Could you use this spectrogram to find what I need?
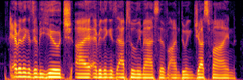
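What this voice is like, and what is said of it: Imitates another person's voice. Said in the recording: “Dude, that's not bad. That's a pretty good impression.”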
